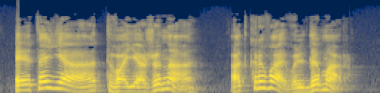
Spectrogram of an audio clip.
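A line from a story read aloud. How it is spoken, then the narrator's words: Cheerful shout. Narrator (Russian): весело крикнула она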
